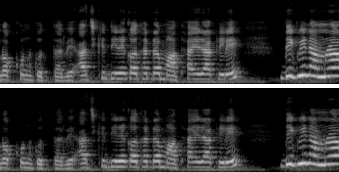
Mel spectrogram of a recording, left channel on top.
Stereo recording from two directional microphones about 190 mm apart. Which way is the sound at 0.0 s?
5° left (ahead or behind).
